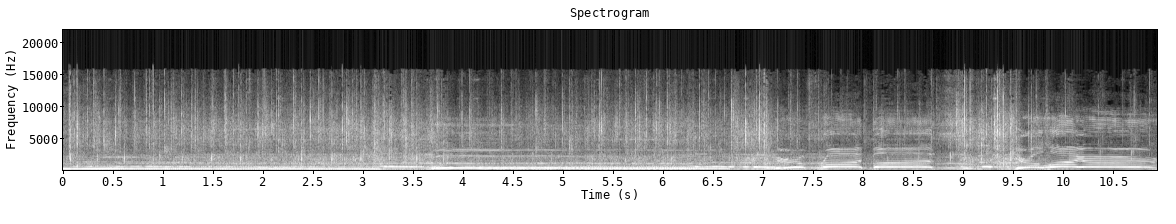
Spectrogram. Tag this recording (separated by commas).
Speech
